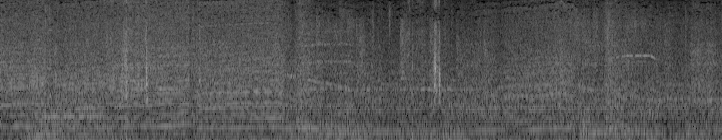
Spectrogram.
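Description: Race car engine in a console racing game, running a lap on track with low tire pressure, holding a steady loud drone that rises and falls through gear changes and revs, with brief tire squeals over it and no talking.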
